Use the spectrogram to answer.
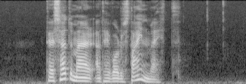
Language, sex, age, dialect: Faroese, male, 36-60, Suðurstreymoy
